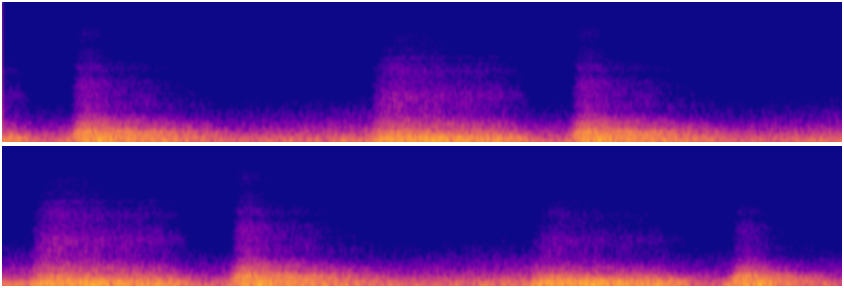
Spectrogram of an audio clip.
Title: Lung Sound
